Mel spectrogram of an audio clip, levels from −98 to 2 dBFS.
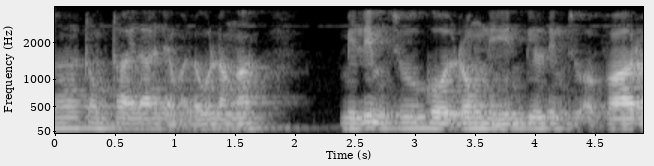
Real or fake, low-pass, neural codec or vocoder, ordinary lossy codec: real; 3.6 kHz; none; none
